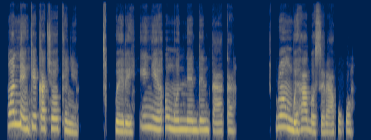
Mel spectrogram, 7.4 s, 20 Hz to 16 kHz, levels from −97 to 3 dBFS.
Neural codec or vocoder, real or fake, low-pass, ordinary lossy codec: none; real; 14.4 kHz; none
